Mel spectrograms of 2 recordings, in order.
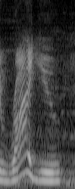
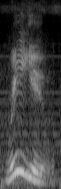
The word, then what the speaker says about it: Ryu: The reason why people say Rayu is because the actors couldn't say Ryu. They would say Rayu, dude. So they they they butchered his name to now say Rayu when it's Ryu.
